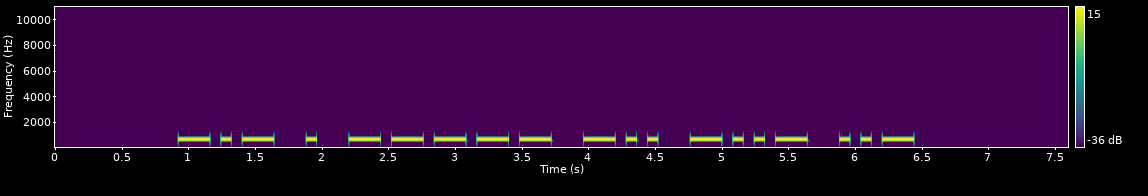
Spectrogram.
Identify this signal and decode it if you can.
Morse code, heard as a keyed tone, about 15 wpm, 700 Hz. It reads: KE0DXU
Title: USA Call Signs - 6 Characters - 15wpm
